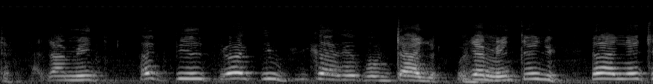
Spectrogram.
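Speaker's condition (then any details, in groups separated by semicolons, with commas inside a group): Cerebral palsy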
